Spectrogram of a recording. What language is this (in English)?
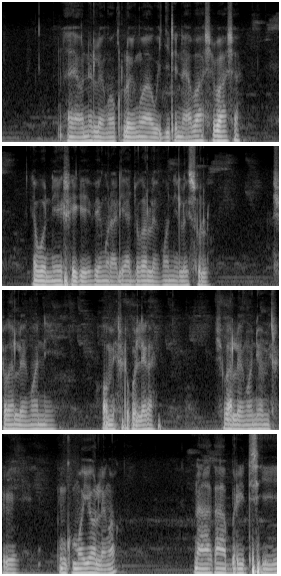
Masai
